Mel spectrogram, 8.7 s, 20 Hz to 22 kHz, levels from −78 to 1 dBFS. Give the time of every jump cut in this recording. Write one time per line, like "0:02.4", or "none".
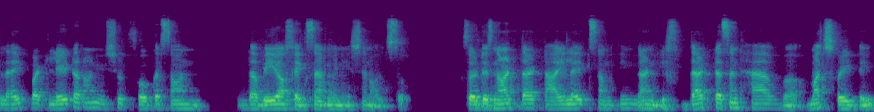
none

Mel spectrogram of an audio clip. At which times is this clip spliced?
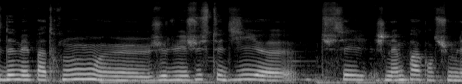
none

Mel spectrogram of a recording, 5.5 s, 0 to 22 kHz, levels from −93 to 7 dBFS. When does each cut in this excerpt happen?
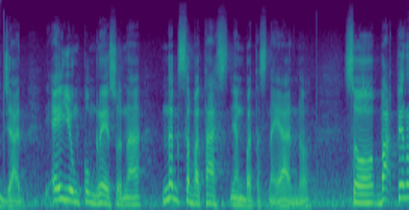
none

